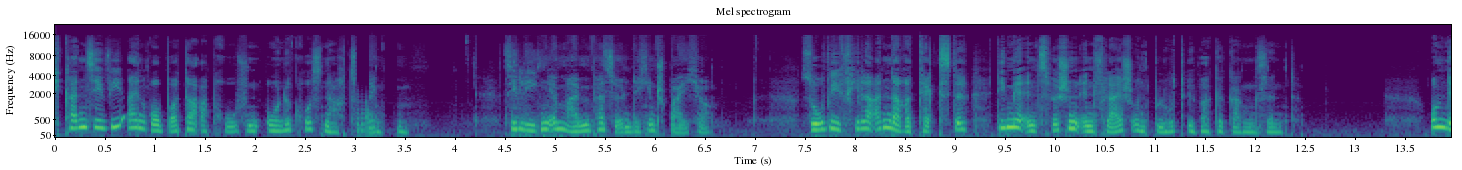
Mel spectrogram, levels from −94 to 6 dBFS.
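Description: From 3.0 s to 11.03 s the call goes through a bitrate drop. Its bandwidth estimate collapsed, and the encoder was pushed from 128 kbps down to 16 kbps, holding that floor for about 3.2 s. With so few bits the codec quantises coarsely and discards the upper band, so the sound goes muffled and watery, with a rough, smeared texture, before clarity returns as the bitrate climbs back.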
